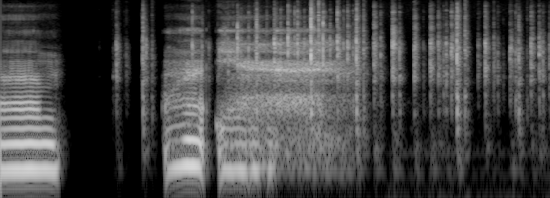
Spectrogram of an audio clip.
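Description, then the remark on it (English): Rapid clacking of keys on a computer keyboard fitted with new key switches, a dense run of crisp clicks tapering into scattered taps, preceded by a couple of short voiced sounds. “Oh, I got new key switches for my keyboard.”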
